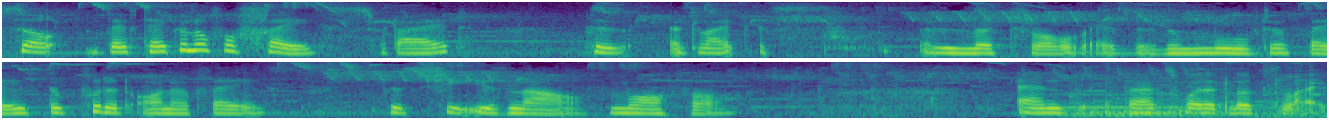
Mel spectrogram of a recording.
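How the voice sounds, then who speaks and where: This woman talks at a medium pitch with ordinary pitch variation. Long, frequent pauses break up her speech, and noticeable background noise runs behind it. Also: fairly slow pace. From South Africa. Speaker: gaming streamer. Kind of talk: live gameplay commentary. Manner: hesitant, many fillers.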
